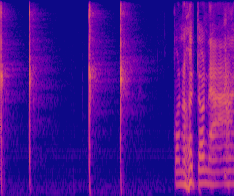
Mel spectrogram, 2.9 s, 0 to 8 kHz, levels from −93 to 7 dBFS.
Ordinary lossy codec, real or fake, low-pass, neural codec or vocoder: none; real; none; none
